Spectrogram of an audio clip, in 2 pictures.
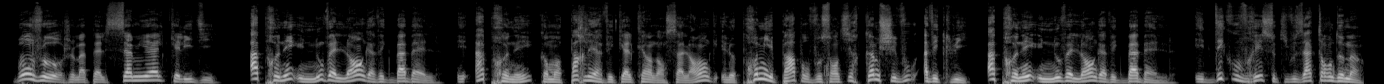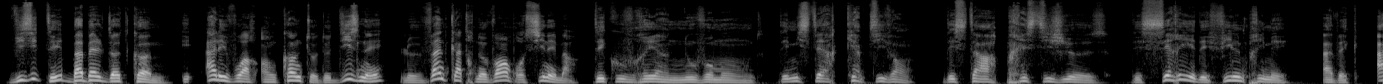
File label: languages men french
